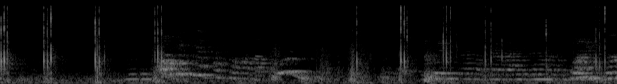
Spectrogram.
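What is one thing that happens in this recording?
Slime squishes and pops between fingers.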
